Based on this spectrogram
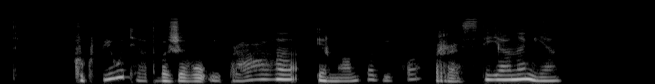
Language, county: Lithuanian, Kaunas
